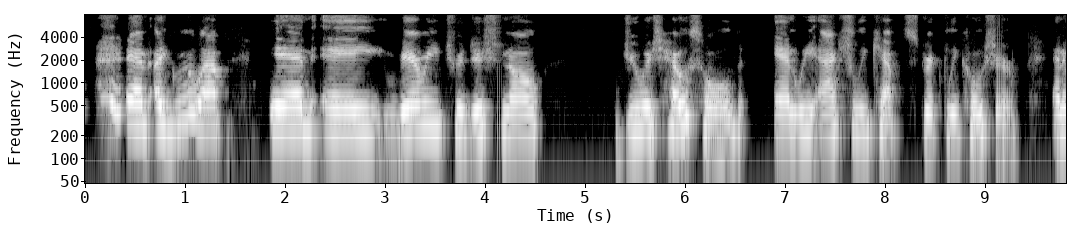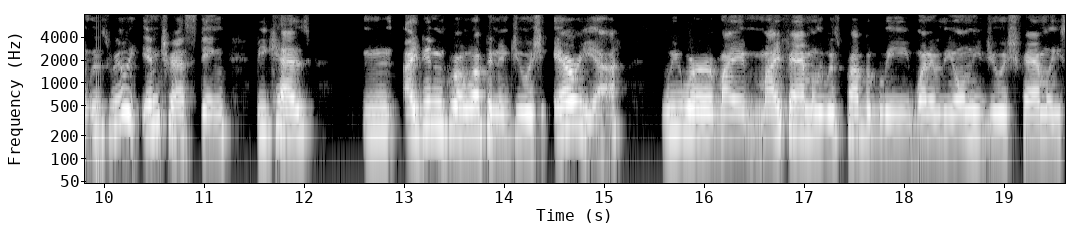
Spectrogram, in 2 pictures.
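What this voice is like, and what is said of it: Slight Canadian accent. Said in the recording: “I actually grew up in Canada, so you might hear a little bit of the like out about house accent.”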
